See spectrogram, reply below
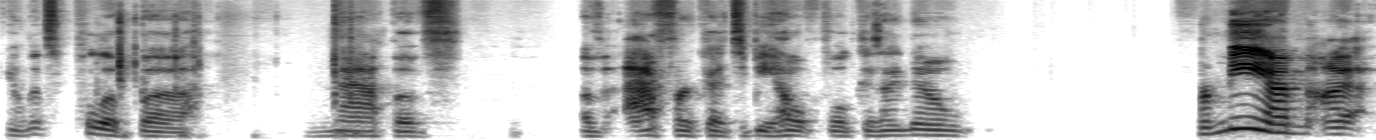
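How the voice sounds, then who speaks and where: A man hosting a casual livestream Q&A as a genealogist, talking in a halting way with many ums and restarts as he reads viewer questions aloud. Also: medium pitch, animated, bright, forceful tone, slight background noise.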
